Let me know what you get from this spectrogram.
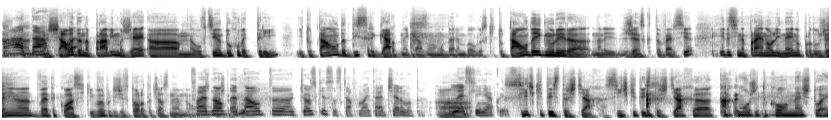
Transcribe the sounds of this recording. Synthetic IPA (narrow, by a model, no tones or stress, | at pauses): ad̪aɾɛʃavəd̪ɐnɐpɾavimɐʒɛʔənɐlˠoft̪sinɐd̪uxʊvɛt̪ɾi | it̪ot̪alˠnod̪ɐd̪isɾɛɡaɾd̪nɛkazɐnɐmod̪ɛɾɛnbɤ̰lˠɡəɾsk̟i̥t̪ot̪alˠnod̪ɐiɡnoɾiɾə̰nɐlḭʒɛnskə̥t̪əvɛɾsijəid̪ɐsinɐpɾaviɛd̪nɔlinɛjnopɾod̪əɐlˠʒɛniɛnɐd̪vɛt̪ɛklˠasi̥k̟ivɤpɾɛkʲit͡ʃɛft̪ɔɾət̪ət͡ʃast̪nɛɛ̰mnɔ̰ɡ̪tvaɛd̪nat̪ɛd̪naot̪ːɐk̚t̪ʲjɔɾskijəsɐst̪afmajt̪aɛt͡ʃɛɾnət̪əlɛslinʲakojfsit͡ʃkit̪ɛist̪ɾɐʃt̪ʲja̰xəfsit͡ʃkit̪ɛist̪ɾɐʃt̪ʲjaxəkakmɔʒɛt̪ɐkɔvɐnɛʃt̪oɛ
